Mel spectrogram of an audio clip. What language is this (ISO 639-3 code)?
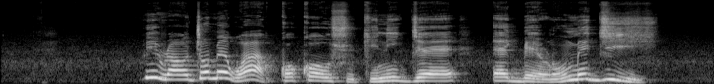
yor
